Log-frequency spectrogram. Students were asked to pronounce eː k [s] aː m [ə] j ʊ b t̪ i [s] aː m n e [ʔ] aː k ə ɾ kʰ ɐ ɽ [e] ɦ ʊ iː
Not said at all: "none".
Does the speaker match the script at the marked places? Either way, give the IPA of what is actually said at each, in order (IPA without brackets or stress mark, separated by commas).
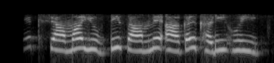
ʃ, a, s, ʔ, i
